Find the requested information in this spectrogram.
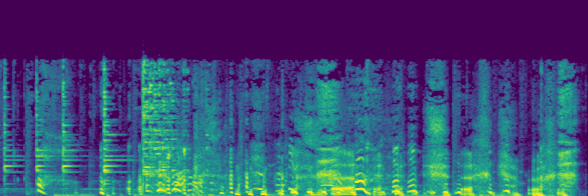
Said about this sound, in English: You whirl around to face me as you gloat and accidentally knock your glass of Pinot Noir to the ground.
